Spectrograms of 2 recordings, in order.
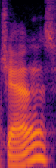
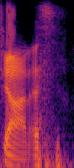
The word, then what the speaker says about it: Giannis: of KP is it is it Janice or is it Giannis well we're in America Jay it's jannis um is is it's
